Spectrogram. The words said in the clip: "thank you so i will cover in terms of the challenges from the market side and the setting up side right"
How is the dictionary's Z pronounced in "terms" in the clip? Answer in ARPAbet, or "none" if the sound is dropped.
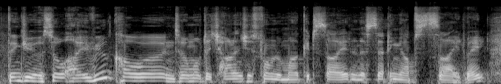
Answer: none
